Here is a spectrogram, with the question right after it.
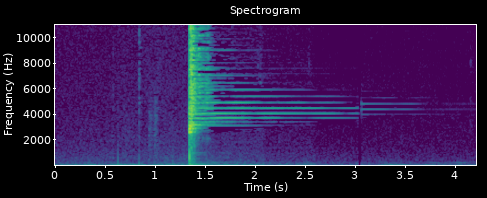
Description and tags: Sword Clash 3
Two swords clash together! Use for whatever you'd like.
Ting, Weapon, Hit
